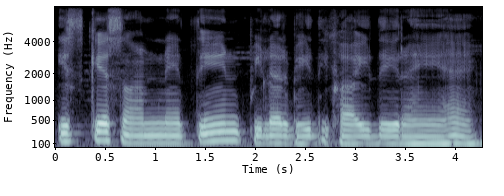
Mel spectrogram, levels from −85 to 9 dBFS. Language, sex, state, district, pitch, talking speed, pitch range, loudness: Hindi, male, Madhya Pradesh, Bhopal, 110 Hz, 125 wpm, 105-130 Hz, -16 LUFS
